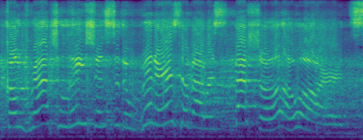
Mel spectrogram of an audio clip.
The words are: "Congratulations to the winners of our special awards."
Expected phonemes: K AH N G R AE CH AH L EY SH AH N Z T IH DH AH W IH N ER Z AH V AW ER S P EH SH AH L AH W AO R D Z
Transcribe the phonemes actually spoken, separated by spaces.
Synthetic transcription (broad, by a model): K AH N G R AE CH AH L EY SH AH N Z T IH DH AH W IH N ER Z AH V AW ER S P EH SH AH L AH W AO R D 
